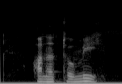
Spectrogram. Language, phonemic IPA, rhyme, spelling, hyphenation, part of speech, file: Dutch, /ˌaː.naː.toːˈmi/, -i, anatomie, ana‧to‧mie, noun, Nl-anatomie.ogg
- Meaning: anatomy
